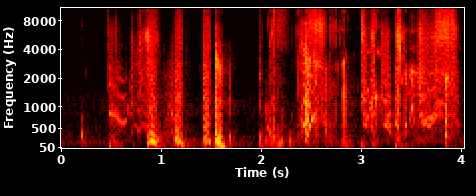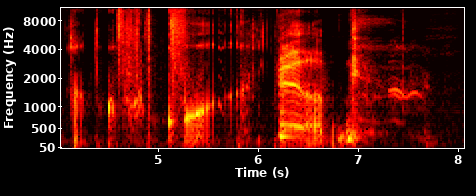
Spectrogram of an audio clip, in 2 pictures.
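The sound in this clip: A voice imitates the sound of thumbs being squeezed into eyes, making many irregular wet, crunchy, squelching mouth noises in quick bursts, with a few thin whistling tones near the end.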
